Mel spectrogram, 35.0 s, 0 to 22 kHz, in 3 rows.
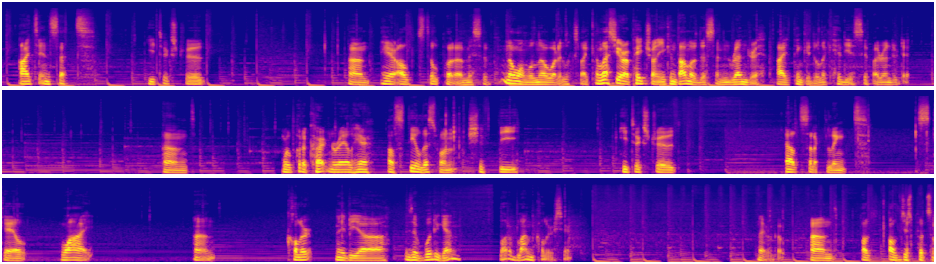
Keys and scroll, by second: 0.3 i, 1.6 e, 3.8 g, 8.6 g, 10.0 g, 12.3 g, 17.1 shift+d, 19.1 e, 22.2 l, 22.9 s, 27.4 a, 27.6 g, 34.8 3.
